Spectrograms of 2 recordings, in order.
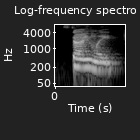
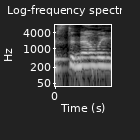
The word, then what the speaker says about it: Steinle: Steinle. Steinle. So, Tricky one. welcome. Sorry? Oh, I was just saying it's a tricky one. I hear Stinelli, Steinle, like all the things, so you won't offend me.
